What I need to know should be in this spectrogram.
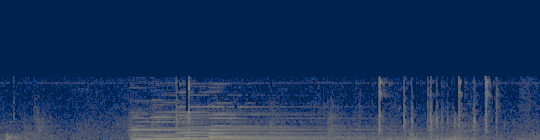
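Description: A piano plays a chord that rings out in a large hall.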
